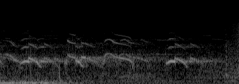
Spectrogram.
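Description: Gulls calling: a quick series of short, bending cries, several a second.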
